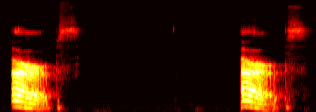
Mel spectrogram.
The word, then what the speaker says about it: herbs: English the pronunciation is herbs herbs so in British English the first letter the H is pronounced we say herbs but in American English the first letter is not pronounced and we say herbs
